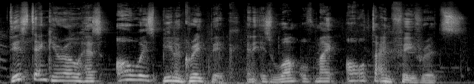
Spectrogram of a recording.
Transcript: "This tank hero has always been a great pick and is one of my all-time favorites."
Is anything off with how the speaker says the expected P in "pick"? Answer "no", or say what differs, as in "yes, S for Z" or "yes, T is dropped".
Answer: yes, B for P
